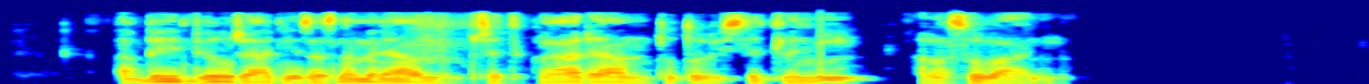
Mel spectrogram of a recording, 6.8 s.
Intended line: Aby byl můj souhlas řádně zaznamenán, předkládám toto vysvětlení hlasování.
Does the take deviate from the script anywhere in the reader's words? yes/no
yes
